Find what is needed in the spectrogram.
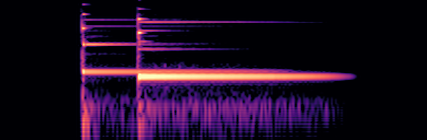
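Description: A two-tone ding-dong chime: a higher note struck about a second in, then a lower note just over half a second later that rings out and fades away over about two seconds.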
